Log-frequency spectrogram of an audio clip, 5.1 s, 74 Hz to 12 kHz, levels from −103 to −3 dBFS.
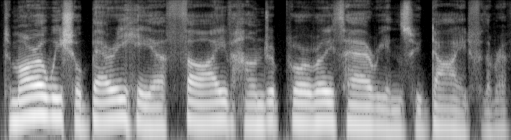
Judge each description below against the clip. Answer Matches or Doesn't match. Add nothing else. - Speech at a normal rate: Matches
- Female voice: Doesn't match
